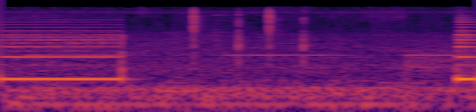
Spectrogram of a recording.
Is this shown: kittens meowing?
no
